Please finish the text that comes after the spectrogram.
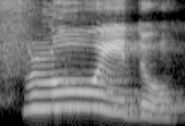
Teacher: é uma vogal e uma semivogal uma vogal e uma semivogal a vogal é pronunciada com mais força do que a semivogal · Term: ditongo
